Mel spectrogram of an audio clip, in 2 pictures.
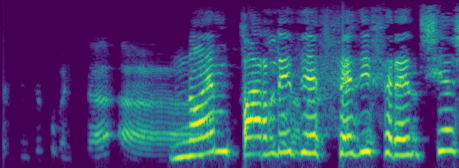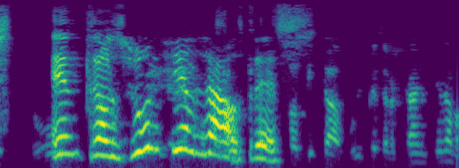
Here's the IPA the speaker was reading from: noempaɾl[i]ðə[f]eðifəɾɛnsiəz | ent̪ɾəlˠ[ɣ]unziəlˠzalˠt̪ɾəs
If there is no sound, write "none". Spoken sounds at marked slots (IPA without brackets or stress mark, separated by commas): i, f, z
